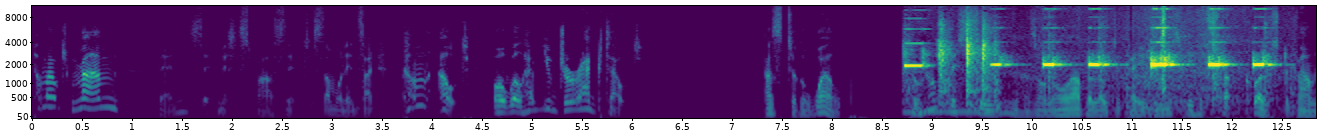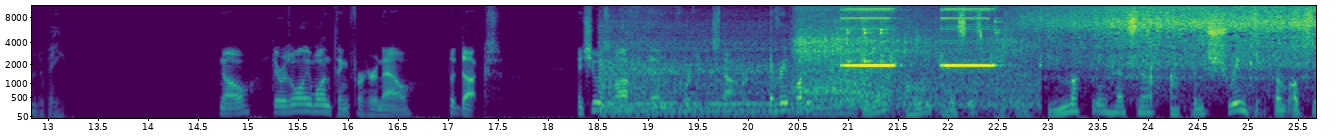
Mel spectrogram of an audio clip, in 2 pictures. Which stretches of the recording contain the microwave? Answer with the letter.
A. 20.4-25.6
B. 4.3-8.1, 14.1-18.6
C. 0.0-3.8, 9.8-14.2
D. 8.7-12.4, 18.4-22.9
D.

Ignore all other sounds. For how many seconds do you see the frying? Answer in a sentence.
You can hear the frying for 5 seconds altogether.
